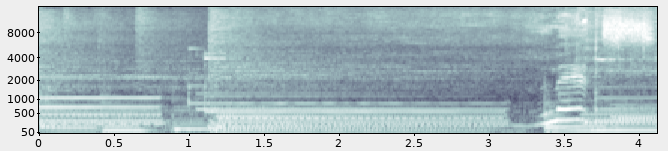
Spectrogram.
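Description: Live vocal jazz: a Rhodes electric piano sustaining chords over upright bass notes, moving to a new held chord about a second in. Near the end a woman's voice comes in, singing a gliding phrase.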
